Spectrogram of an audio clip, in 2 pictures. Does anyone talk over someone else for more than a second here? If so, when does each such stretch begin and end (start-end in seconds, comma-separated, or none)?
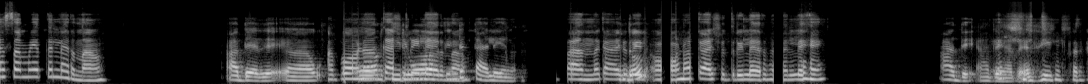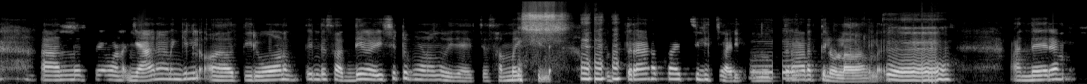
3.3-4.6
